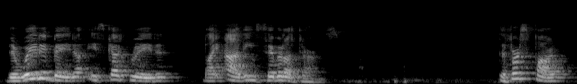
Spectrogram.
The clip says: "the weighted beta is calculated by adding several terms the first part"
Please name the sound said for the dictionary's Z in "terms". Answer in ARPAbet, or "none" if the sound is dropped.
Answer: S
